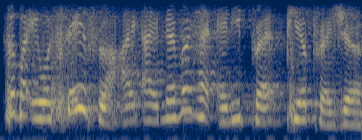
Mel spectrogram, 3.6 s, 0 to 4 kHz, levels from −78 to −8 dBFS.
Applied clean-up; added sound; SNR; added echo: none; none; none; reverberation time 2.4 s.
